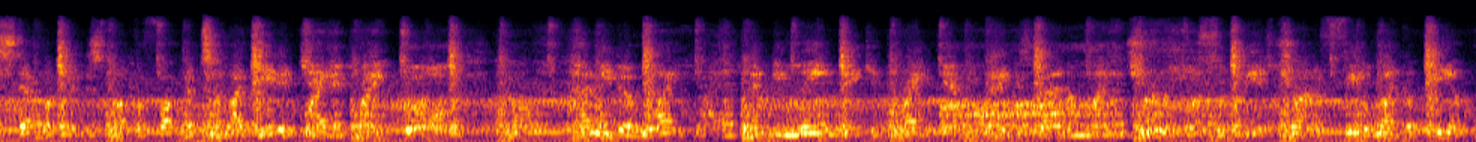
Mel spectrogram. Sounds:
inside a small room, Music

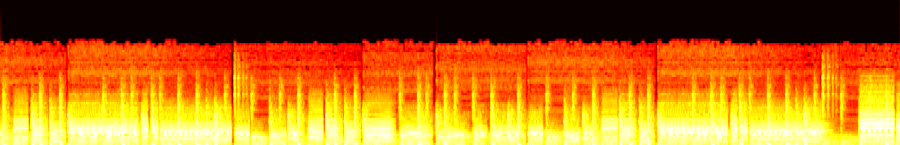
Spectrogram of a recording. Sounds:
Rhythm and blues, Music

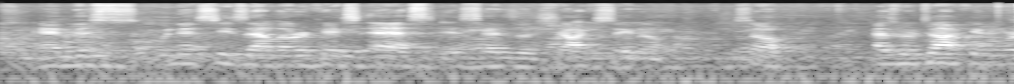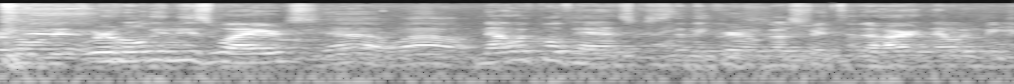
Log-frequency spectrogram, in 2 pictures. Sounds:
Speech, Conversation

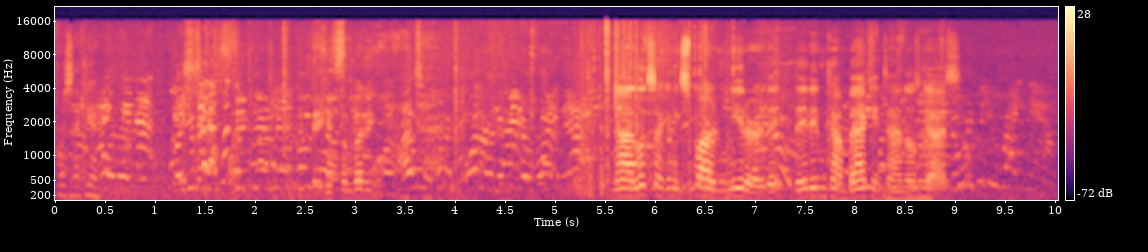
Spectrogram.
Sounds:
Speech

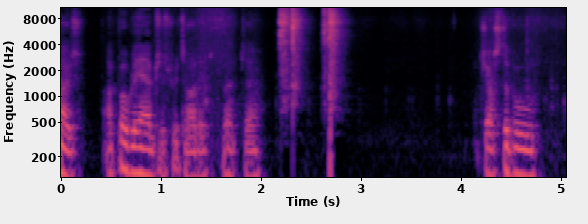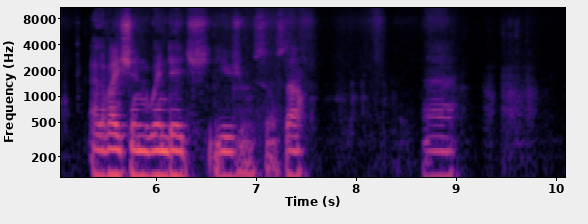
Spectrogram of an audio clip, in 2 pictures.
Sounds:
inside a small room, Speech

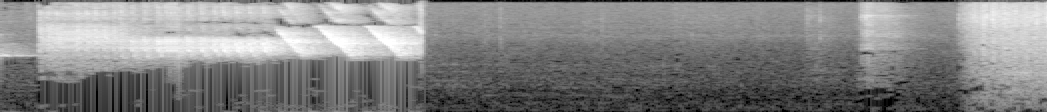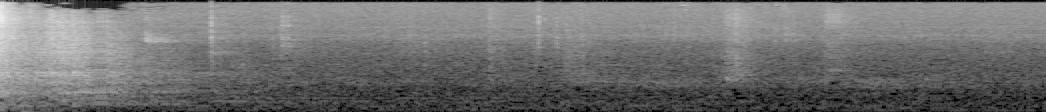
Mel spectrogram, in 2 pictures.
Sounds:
bird squawking

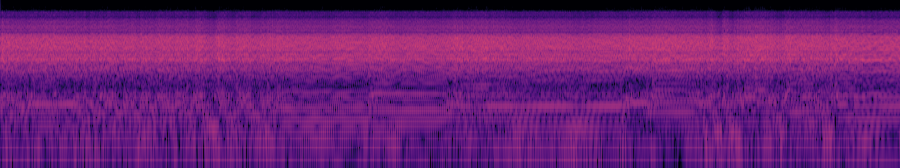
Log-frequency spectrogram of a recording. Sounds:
Musical instrument, Music, Guitar, Plucked string instrument, Strum

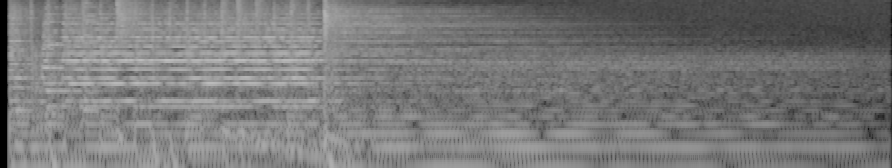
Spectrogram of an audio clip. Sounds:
Television, Music

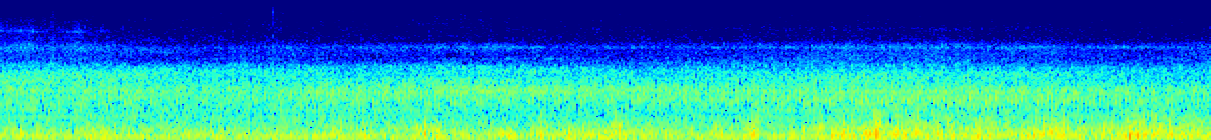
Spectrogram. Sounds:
Vehicle, Aircraft

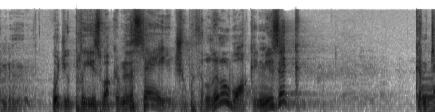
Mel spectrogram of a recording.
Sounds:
Speech

